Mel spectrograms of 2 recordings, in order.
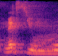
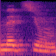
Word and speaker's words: NXIVM: Eh, es la empresa o secta se, se llama NXIVM, o ellos lo, pronunciaban como Nexium. Nexium.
